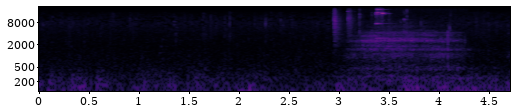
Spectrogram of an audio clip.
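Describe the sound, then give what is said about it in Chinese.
Steady rain falls with a low, rumbling undertone, and about halfway through a brighter, hissing wash of water joins in and holds to the end. No one speaks. “今天下雨，就稍微热一点吧。”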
